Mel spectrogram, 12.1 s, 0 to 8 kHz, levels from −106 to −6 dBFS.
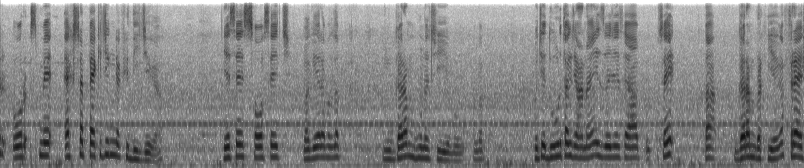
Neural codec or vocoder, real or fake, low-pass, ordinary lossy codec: none; real; 7.2 kHz; none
